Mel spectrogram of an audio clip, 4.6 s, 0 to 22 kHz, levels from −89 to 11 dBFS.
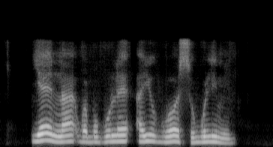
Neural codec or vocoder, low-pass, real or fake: codec, 24 kHz, 0.9 kbps, DualCodec; 7.2 kHz; fake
